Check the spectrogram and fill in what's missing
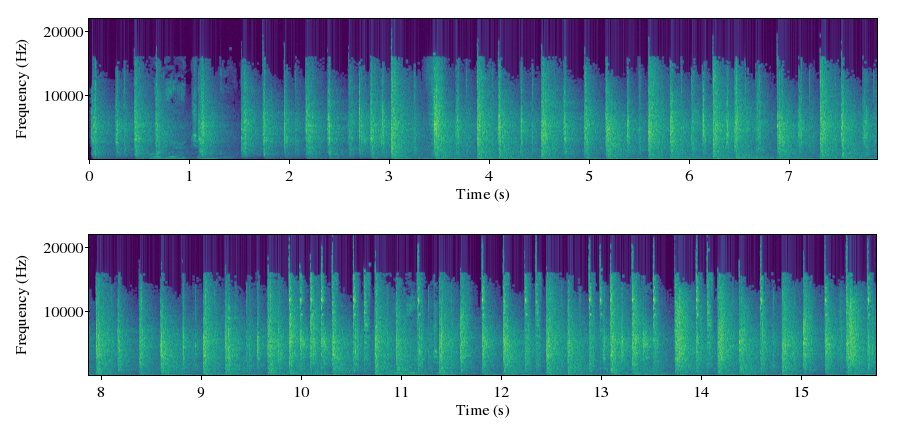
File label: energetic rhythmic percussion; sonicdreammusic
